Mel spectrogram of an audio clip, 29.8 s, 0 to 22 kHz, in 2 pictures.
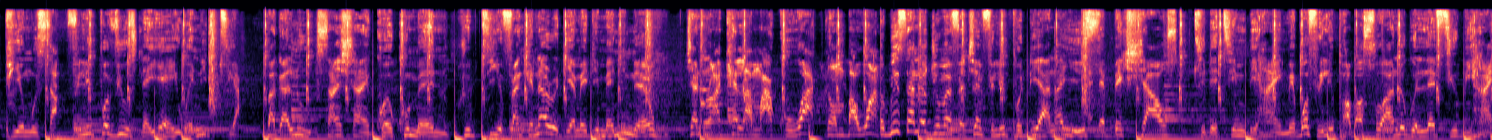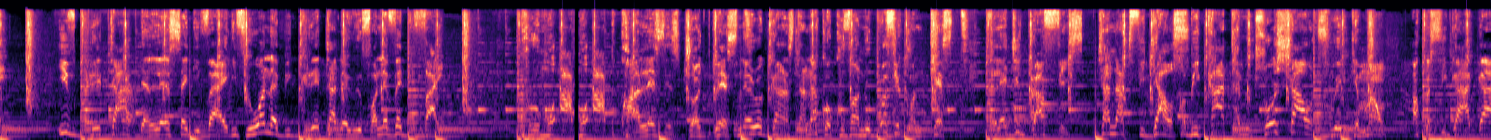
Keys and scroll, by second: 12.7 BackSpace, 15.3 Return, 22.8 BackSpace, 23.1 Return.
